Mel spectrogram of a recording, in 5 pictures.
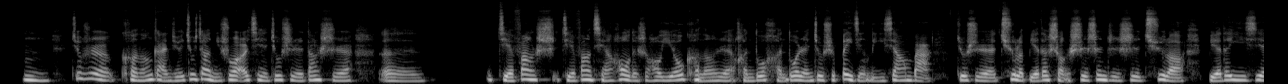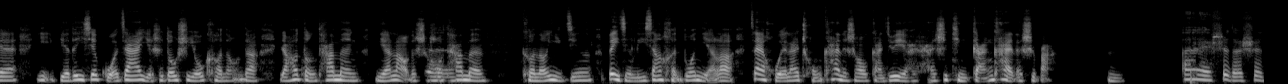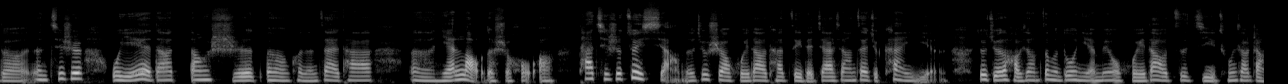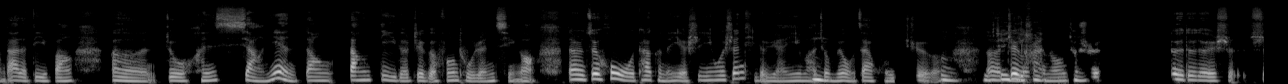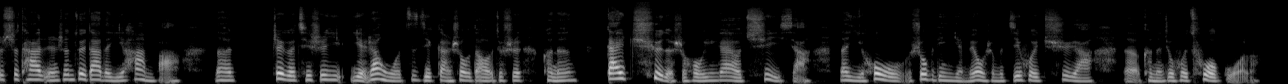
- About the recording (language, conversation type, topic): Chinese, podcast, 你曾去过自己的祖籍地吗？那次经历给你留下了怎样的感受？
- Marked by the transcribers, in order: "他" said as "搭"; other background noise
